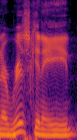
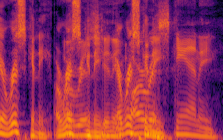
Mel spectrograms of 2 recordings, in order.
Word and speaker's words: Oriskany: But apparently in Oriskany, that's where the Oneidas were like, don't go to Oriska, the place of nettles.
